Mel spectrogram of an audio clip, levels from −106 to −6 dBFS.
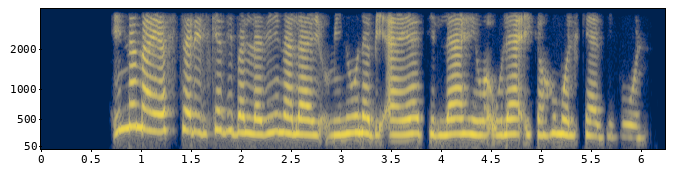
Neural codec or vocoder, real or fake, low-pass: none; real; 3.6 kHz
